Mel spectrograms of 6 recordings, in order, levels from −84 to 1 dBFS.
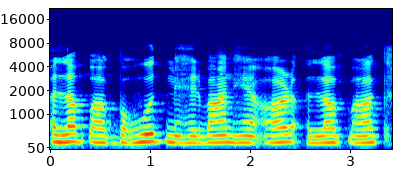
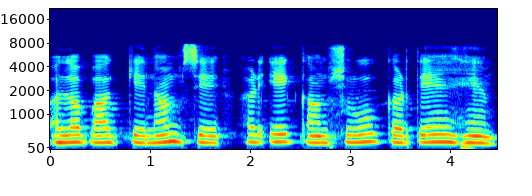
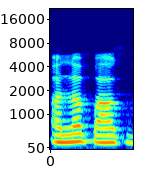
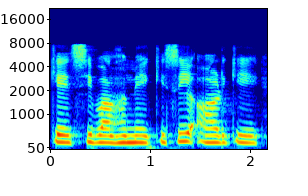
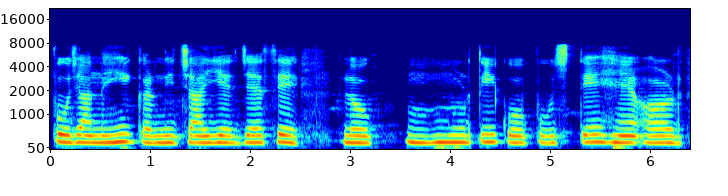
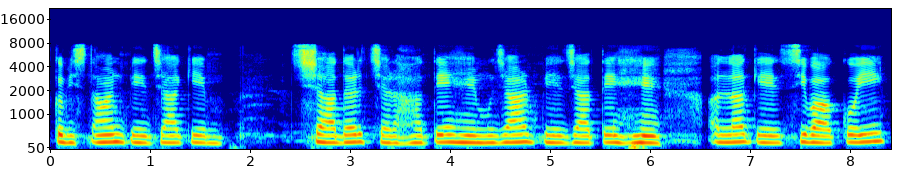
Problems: none marked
